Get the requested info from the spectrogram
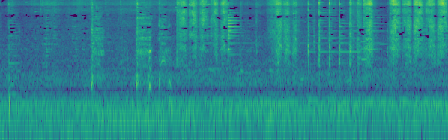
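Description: A hand scraper is rubbed back and forth along a rusty steel leaf-spring leaf, scraping off rust in runs of short, quick strokes, most of them in the second half. A steady low rumble runs underneath.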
